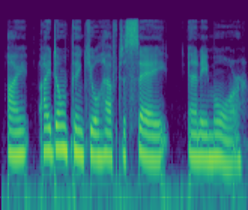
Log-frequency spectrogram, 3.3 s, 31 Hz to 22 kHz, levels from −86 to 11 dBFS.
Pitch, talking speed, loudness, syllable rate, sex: 170 Hz, 145 wpm, -16 LUFS, 4.0 syllables/s, female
